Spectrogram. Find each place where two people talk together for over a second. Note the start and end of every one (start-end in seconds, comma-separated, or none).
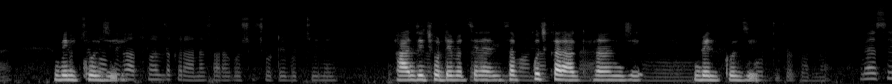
4.1-5.9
